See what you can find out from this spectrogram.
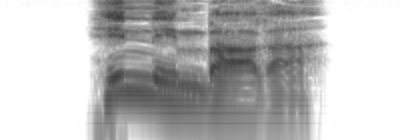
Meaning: inflection of hinnehmbar: 1. strong/mixed nominative masculine singular 2. strong genitive/dative feminine singular 3. strong genitive plural
- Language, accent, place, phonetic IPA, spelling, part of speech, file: German, Germany, Berlin, [ˈhɪnˌneːmbaːʁɐ], hinnehmbarer, adjective, De-hinnehmbarer.ogg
